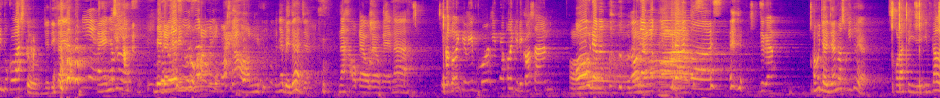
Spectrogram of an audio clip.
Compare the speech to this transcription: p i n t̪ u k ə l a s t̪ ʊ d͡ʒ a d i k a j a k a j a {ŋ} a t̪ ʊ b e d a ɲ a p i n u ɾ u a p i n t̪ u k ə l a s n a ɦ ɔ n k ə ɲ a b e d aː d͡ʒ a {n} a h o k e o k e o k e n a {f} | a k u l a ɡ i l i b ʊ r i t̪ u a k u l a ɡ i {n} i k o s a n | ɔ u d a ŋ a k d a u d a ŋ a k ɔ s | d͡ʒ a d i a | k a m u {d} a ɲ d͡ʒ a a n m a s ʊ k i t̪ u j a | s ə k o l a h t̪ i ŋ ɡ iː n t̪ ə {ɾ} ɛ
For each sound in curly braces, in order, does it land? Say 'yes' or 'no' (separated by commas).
no, yes, no, no, no, no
